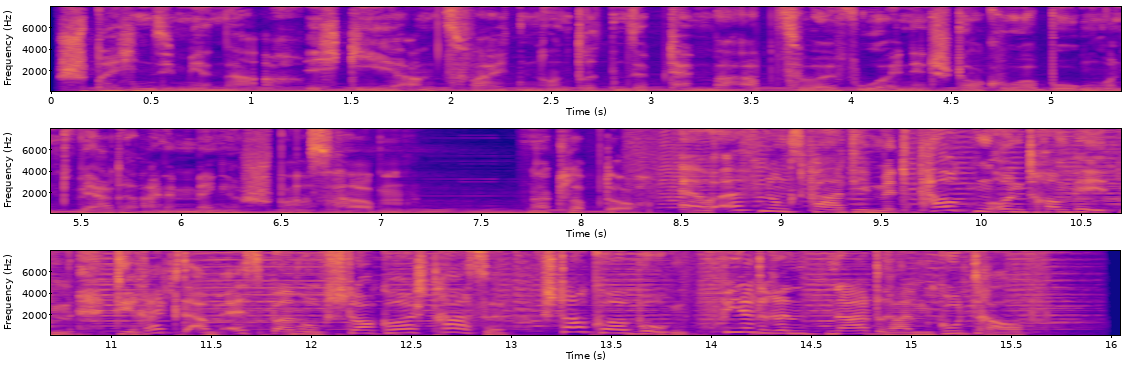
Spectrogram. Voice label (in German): Radiospot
